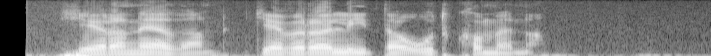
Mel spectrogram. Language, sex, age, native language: Icelandic, male, 30-39, Icelandic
